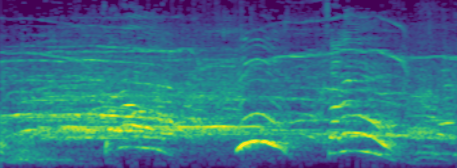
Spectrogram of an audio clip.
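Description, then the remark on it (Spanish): A dense live crowd at a rock concert roars and cheers, with several loud rising whoops and shouted calls cutting through the steady din of many voices. “Todos esos gritos, todos esos gritos pasarán a la historia.”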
